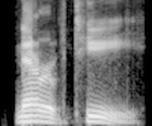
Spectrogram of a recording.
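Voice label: "naïvety", American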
